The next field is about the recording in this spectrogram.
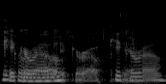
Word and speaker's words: Cicero: and I found reference to basically they had no soft C's. So like Cicero, who you mentioned earlier, would have been pronounced Kickero.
